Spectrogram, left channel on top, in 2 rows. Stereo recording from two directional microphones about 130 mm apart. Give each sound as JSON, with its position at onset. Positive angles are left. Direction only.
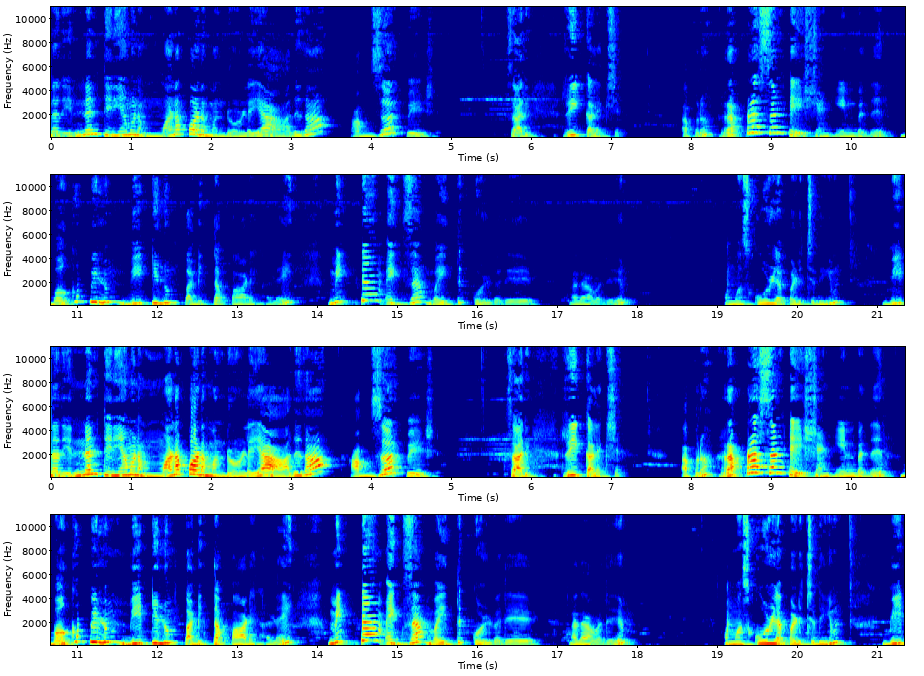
{"t": 0.0, "sound": "a woman's voice", "side_deg": 15}
{"t": 19.5, "sound": "a woman's voice", "side_deg": 15}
